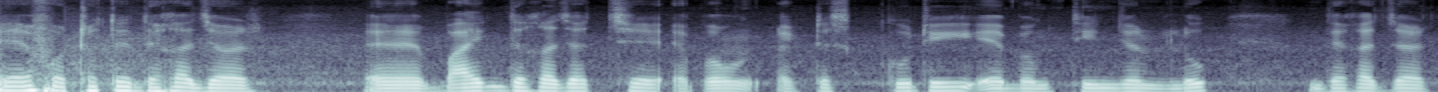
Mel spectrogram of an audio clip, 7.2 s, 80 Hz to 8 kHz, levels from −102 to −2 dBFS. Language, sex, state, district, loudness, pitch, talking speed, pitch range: Bengali, male, Assam, Hailakandi, -16 LUFS, 110 Hz, 135 wpm, 105-125 Hz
